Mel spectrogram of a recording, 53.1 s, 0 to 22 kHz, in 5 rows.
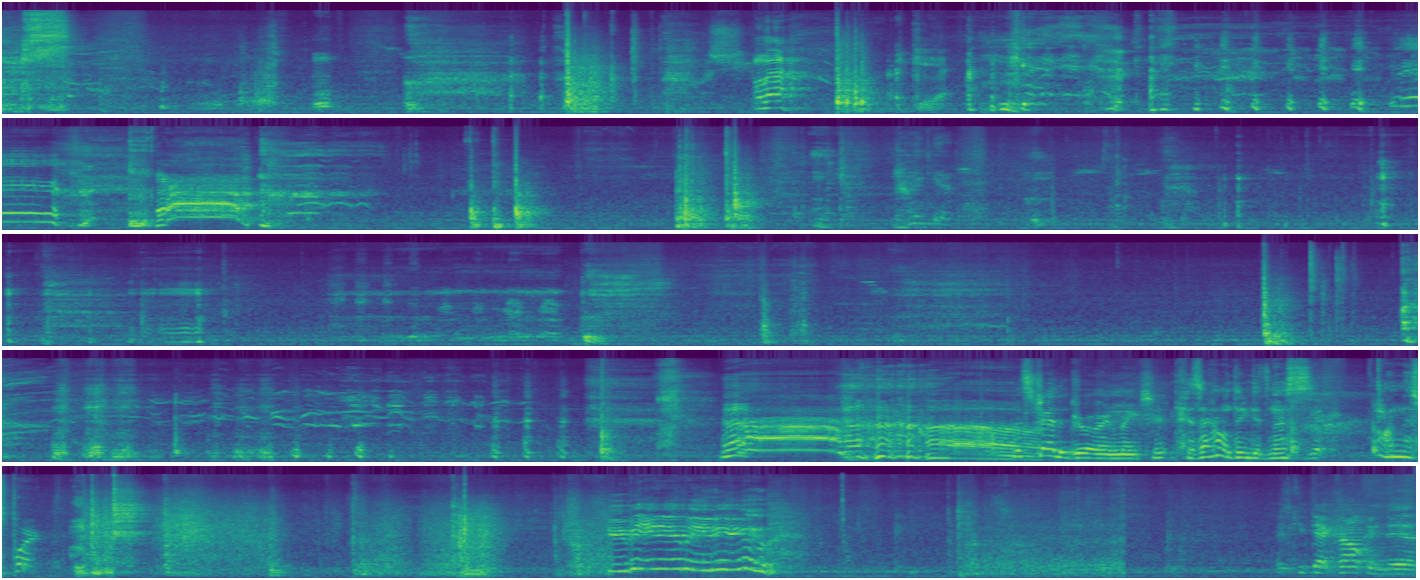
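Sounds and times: person's wavering exclamation: 0:10.4 - 0:12.8, 0:37.3 - 0:39.9
drawer sliding on metal slides: 0:49.6 - 0:50.9.

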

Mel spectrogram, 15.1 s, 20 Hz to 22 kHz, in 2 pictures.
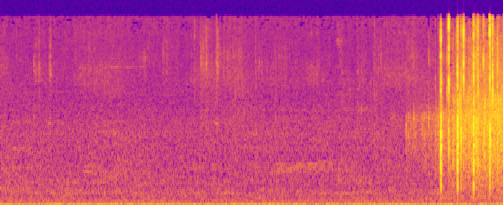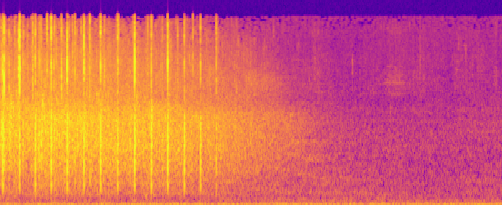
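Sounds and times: spectators applauding: 0:06.1 - 0:12.2.

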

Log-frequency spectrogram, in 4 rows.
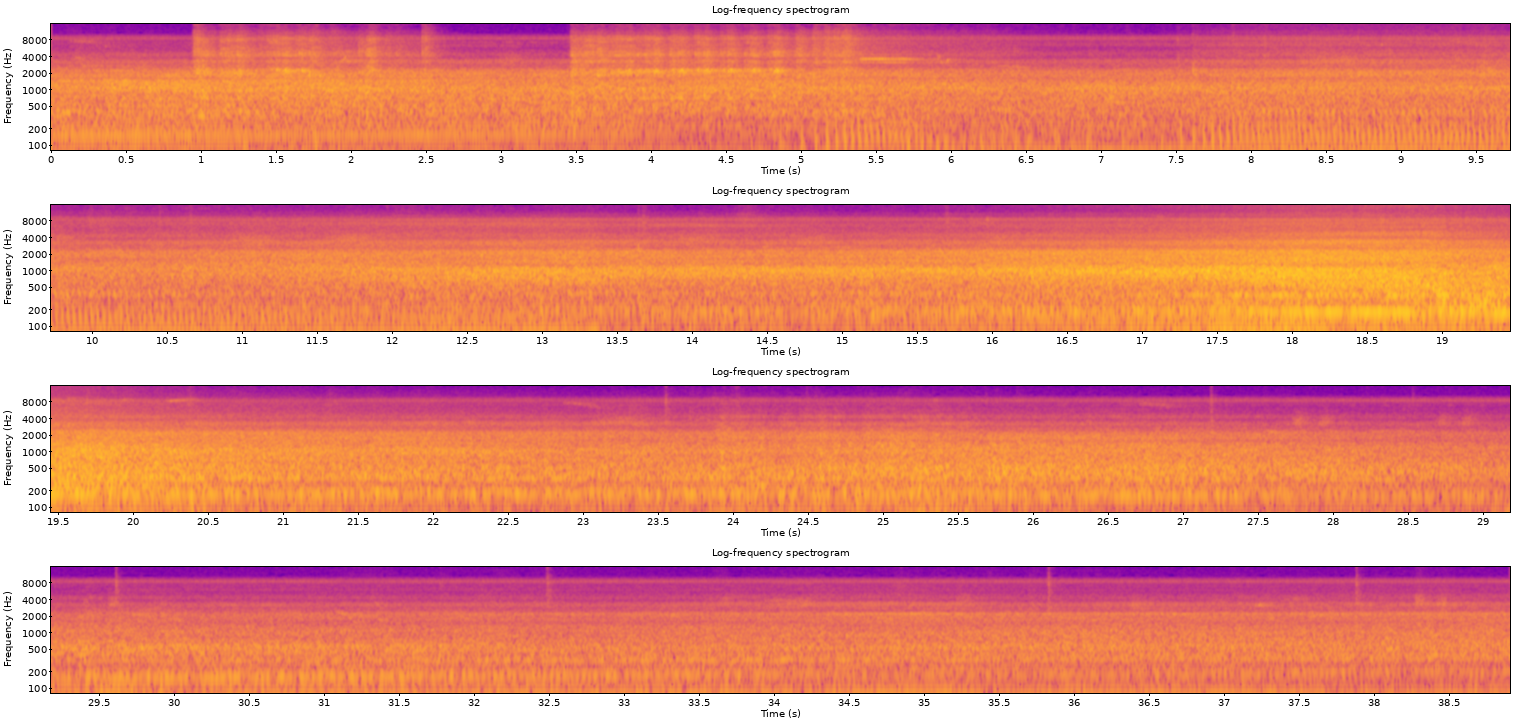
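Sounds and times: vehicle engine passing: 0:00.0 - 0:22.4
road noise: 0:00.0 - 0:38.9
truck engine rumble: 0:00.0 - 0:38.9.

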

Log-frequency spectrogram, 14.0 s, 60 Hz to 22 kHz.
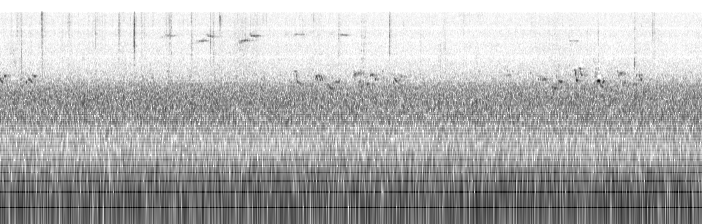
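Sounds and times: city traffic rumble: 0:00.0 - 0:14.0.

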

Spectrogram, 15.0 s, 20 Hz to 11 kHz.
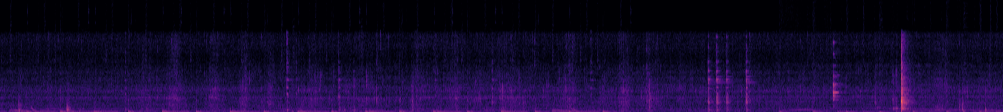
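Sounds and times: spatula stirring: 0:00.0 - 0:09.6
seafood sizzling in a pan: 0:00.0 - 0:15.0.

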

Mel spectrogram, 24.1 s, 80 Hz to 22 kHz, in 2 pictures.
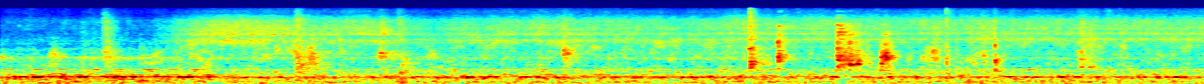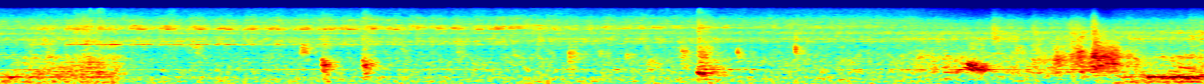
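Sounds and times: kitchen machinery drone: 0:00.0 - 0:24.0.

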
